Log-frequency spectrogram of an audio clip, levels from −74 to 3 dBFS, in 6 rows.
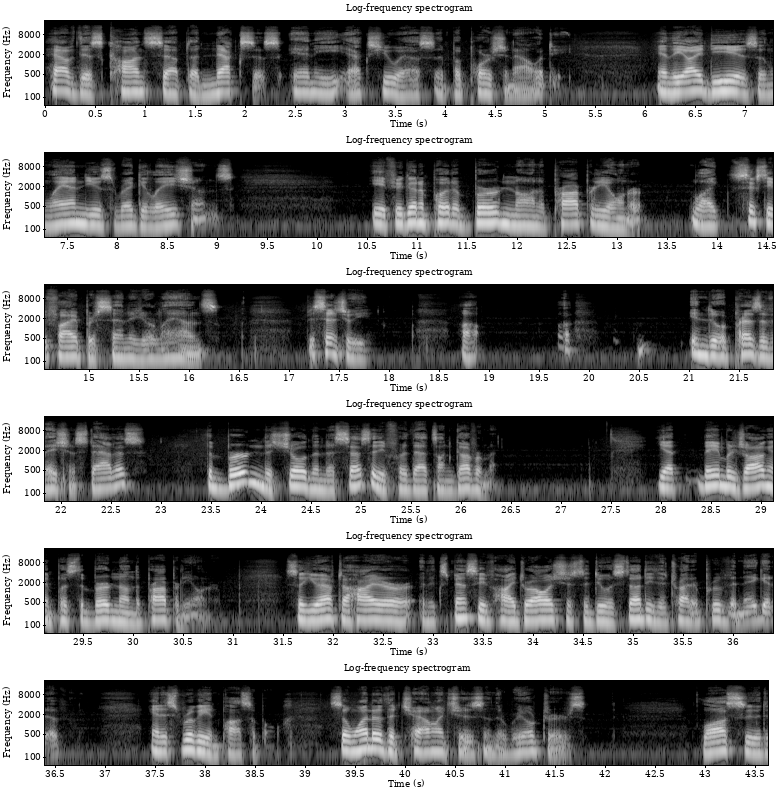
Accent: American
